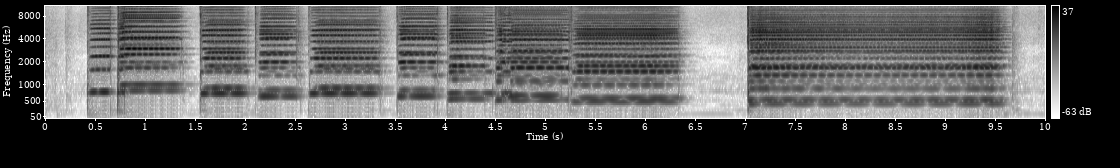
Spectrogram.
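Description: Hohner Compadre three-row diatonic button accordion tuned in E (Mi), playing a phrase of about a dozen short two-note chords. After a brief pause it holds one long chord for about two and a half seconds.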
